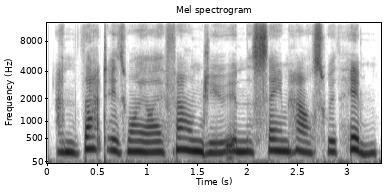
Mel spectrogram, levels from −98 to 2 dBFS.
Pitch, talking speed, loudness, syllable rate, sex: 215 Hz, 235 wpm, -17 LUFS, 4.4 syllables/s, female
